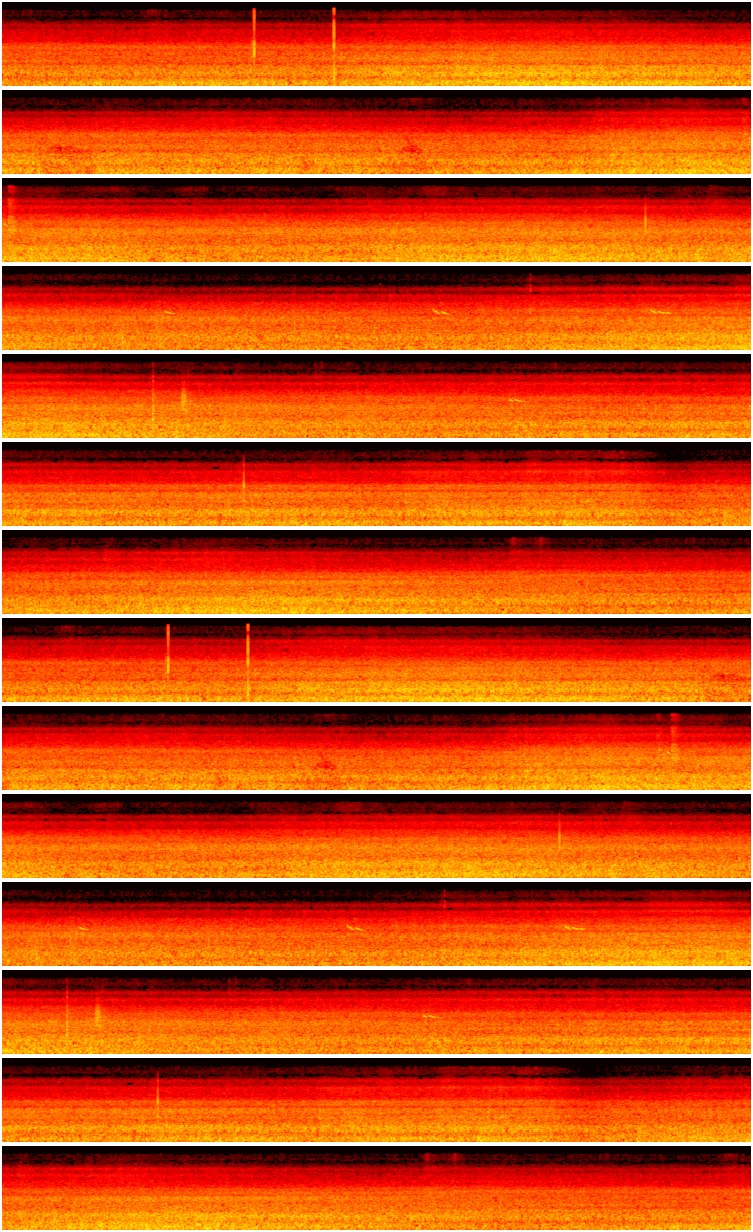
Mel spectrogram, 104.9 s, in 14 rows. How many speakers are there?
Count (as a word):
zero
